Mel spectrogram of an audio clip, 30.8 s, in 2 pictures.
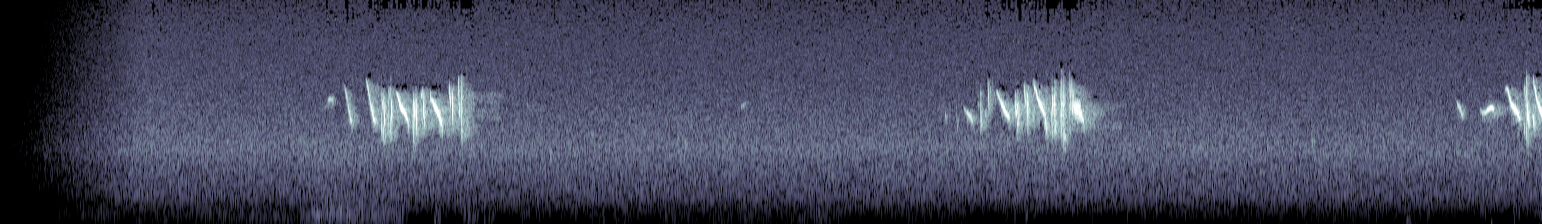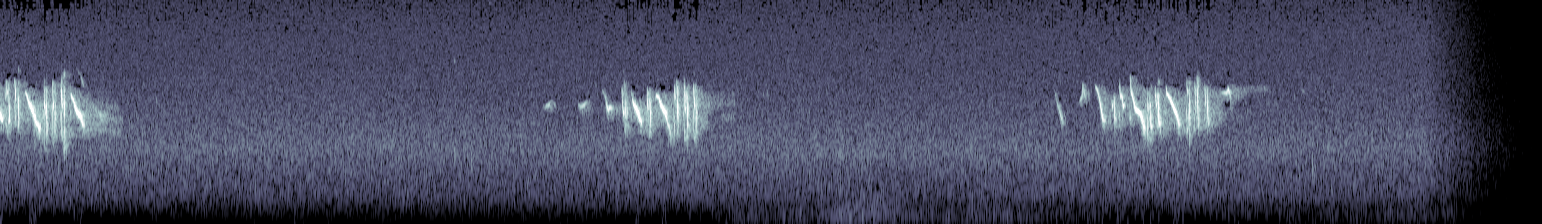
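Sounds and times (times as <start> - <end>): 
bird chirping: 3.2 - 5.0, 9.4 - 11.2, 14.6 - 16.6, 20.8 - 22.8, 25.9 - 28.6.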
